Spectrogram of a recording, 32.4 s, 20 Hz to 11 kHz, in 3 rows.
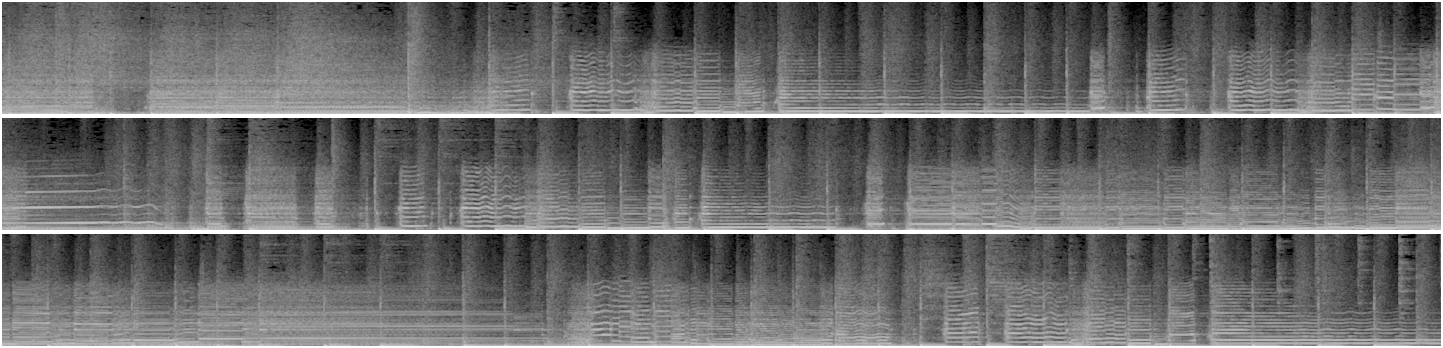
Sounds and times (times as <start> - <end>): Electric guitar: 0.0 - 32.3.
